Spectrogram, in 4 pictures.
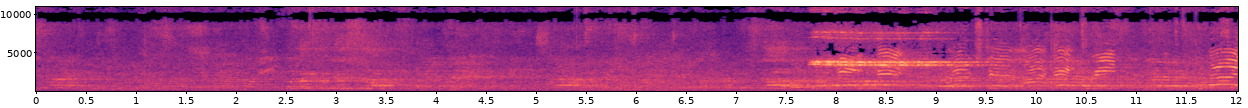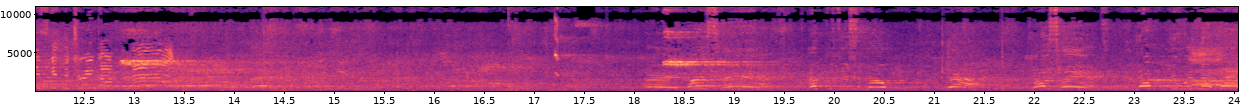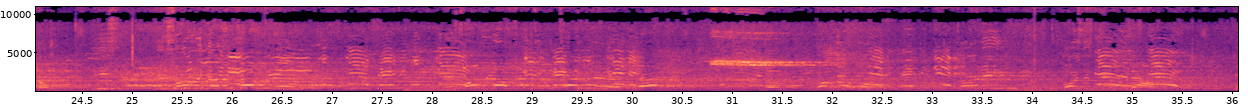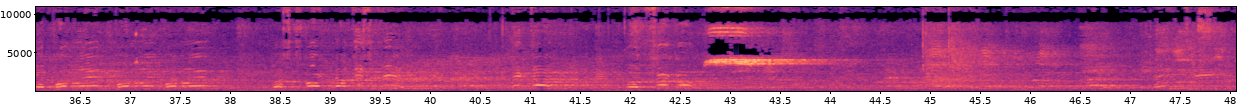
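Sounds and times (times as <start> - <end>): people chattering: 0.0 - 48.0
shoe soles squeaking: 12.6 - 14.0, 16.6 - 17.6
shoes squeaking on mat: 16.7 - 17.6.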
